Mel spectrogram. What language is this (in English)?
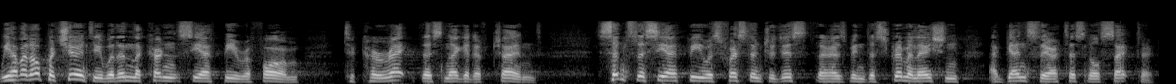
English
